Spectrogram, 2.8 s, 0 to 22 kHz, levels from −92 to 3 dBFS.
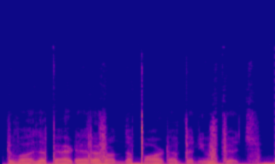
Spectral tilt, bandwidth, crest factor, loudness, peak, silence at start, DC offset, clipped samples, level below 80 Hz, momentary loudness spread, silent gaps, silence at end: -6 dB/octave; 14 kHz; 22 dB; -41 LUFS; -18 dBFS; 0.05 s; under 0.1%; under 0.1%; -46 dBFS; 6 LU; none; 0 s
